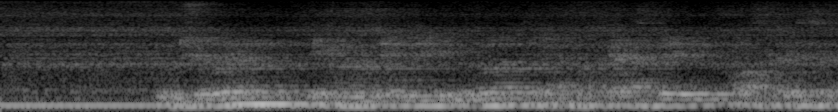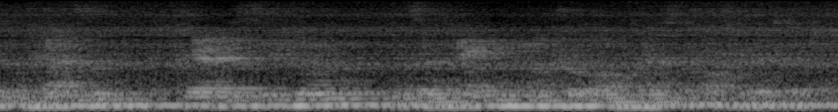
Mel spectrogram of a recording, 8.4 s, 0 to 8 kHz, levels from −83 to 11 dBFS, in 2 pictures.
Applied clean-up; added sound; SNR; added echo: none; none; none; reverberation time 1.1 s.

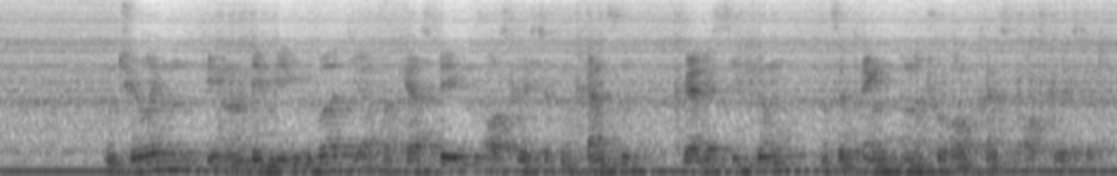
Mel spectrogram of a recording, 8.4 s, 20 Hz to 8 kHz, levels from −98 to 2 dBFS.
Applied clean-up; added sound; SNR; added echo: none; none; none; none.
